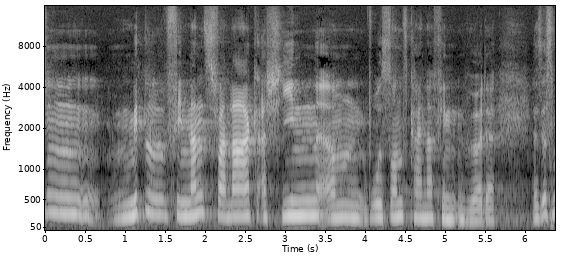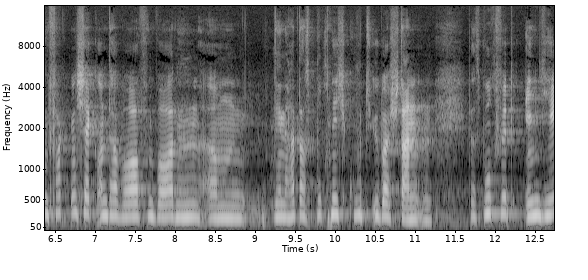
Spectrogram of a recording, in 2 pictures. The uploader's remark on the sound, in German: im RP-Zelt beim Campfire-Festival in Düsseldorf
